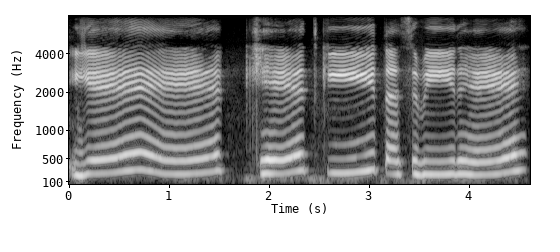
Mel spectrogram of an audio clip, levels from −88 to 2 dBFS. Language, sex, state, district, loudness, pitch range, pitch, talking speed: Hindi, female, Madhya Pradesh, Bhopal, -10 LUFS, 230-275 Hz, 245 Hz, 80 wpm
